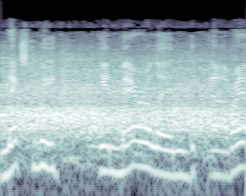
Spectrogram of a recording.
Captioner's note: cheers and applause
